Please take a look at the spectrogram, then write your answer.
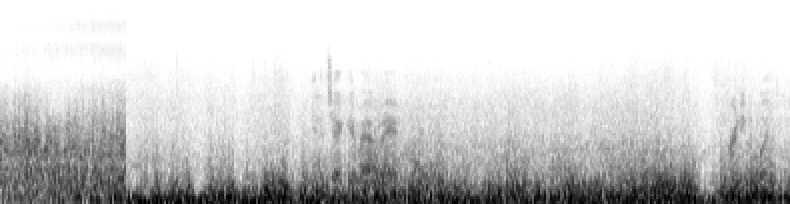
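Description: Strong wind buffets and roars across the microphone at a spillway, with rushing water underneath. The gusty noise stays loud and constant while someone talks briefly.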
